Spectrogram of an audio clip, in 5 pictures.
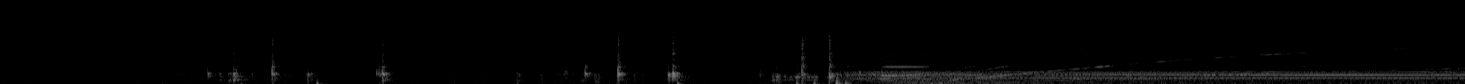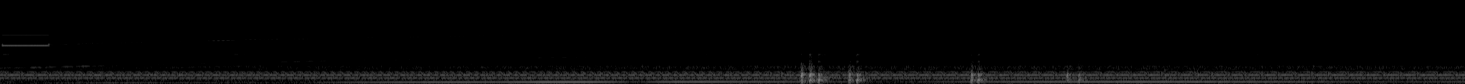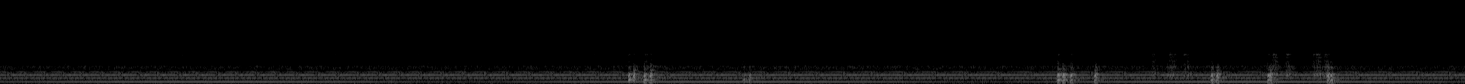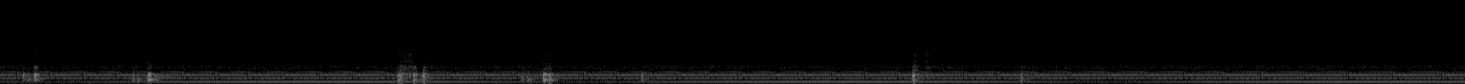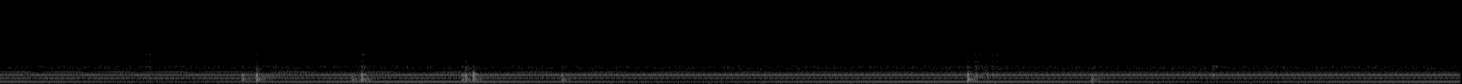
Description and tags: Small server starting up
Small double HD server starts, beep ready, flying arm moving
home, office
